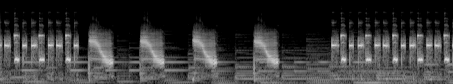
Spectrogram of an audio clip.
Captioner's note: futuristic zinging; boinging; futuristic zinging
